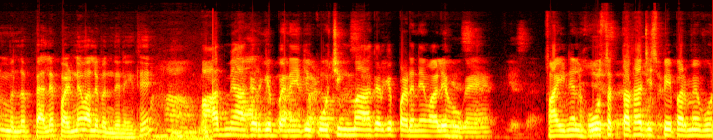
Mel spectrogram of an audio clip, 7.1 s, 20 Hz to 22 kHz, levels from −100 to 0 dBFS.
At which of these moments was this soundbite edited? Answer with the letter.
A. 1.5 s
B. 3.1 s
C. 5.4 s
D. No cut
C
